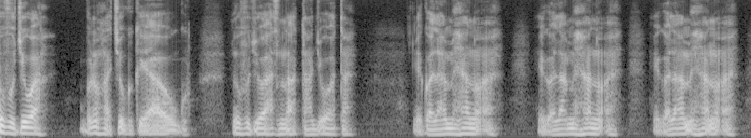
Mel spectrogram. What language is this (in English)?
Ikwere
